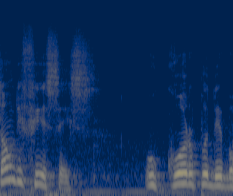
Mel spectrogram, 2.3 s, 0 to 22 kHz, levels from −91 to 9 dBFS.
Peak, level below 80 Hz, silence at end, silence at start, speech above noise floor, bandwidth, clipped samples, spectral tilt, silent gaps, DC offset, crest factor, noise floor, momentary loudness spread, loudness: -24 dBFS; -66 dBFS; 0 s; 0 s; 26 dB; 13.5 kHz; under 0.1%; -7 dB/octave; none; under 0.1%; 16 dB; -65 dBFS; 19 LU; -40 LUFS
